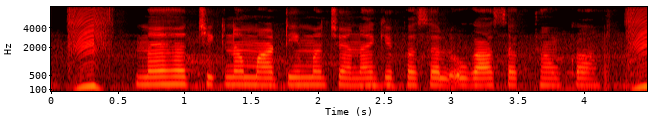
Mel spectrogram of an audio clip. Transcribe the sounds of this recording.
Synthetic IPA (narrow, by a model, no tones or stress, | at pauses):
mɛ̃ɦɐt͡ʃɪknamaːʈimẽt͡ʃanakepʰəsəlʊɡaːsəkt̪aɦũkaː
